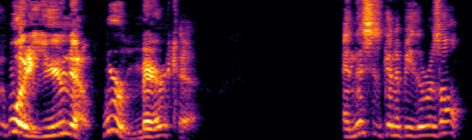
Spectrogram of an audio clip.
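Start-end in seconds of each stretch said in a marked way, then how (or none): 0.0-2.0 loud, cocky put-on voice brushing off advice; mock arrogant dismissal. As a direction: swagger it like a smug bully. Mocking arrogant America.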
